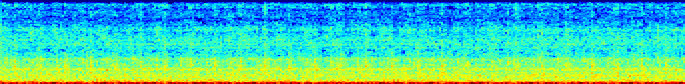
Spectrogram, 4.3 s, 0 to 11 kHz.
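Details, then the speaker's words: 1976 Ford truck with carbureted engine: steady low idle with a rough, uneven puffing chuff from an exhaust leak; oil is full of gas, possible small vacuum leak. "Got an exhaust leak. The oil in it is awful. It's got a lot of gas in it."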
